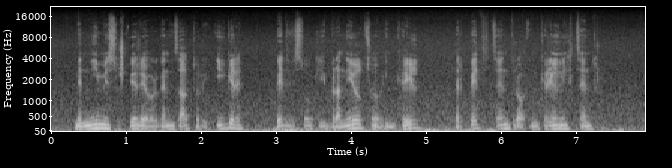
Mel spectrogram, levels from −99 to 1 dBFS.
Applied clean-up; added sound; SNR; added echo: none; Wind; 8 dB; none.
